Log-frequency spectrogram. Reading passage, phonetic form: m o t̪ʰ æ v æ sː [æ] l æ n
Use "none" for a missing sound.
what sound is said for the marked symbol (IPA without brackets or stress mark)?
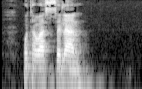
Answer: e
